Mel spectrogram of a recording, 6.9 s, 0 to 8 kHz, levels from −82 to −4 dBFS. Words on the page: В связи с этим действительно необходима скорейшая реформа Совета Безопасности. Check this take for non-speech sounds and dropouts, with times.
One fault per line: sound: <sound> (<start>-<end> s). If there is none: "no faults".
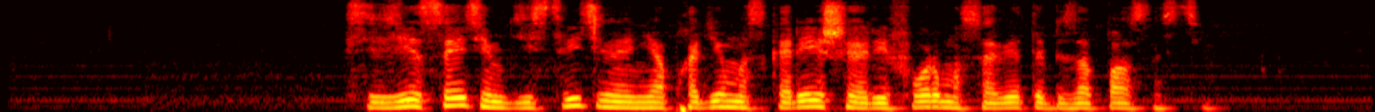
no faults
